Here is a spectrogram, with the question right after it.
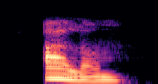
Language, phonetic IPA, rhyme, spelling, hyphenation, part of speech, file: Hungarian, [ˈaːlːɒm], -ɒm, állam, ál‧lam, noun, Hu-állam.ogg
- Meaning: 1. state (a sovereign country or city state, with the central government acting as its visible instrument) 2. first-person singular single-possession possessive of áll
